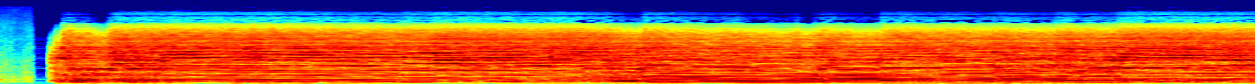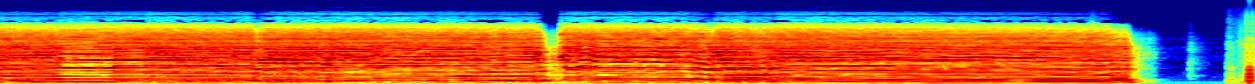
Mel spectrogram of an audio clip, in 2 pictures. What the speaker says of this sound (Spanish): yo lo que voy a agregar ahora es el chorus con los detuners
